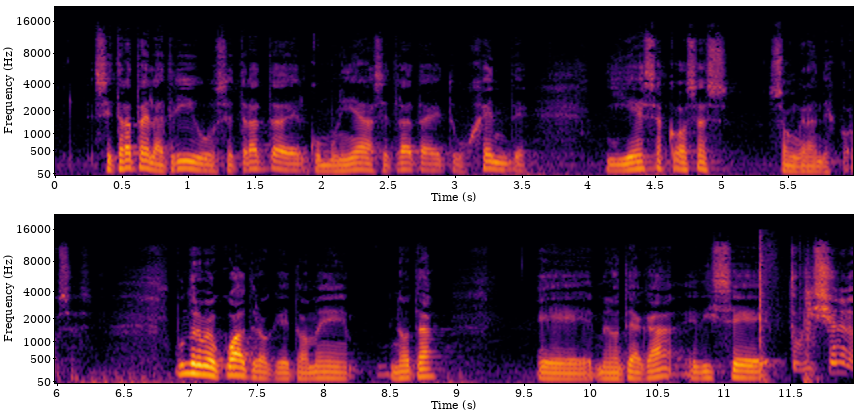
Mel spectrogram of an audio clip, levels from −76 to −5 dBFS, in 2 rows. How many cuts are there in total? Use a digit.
2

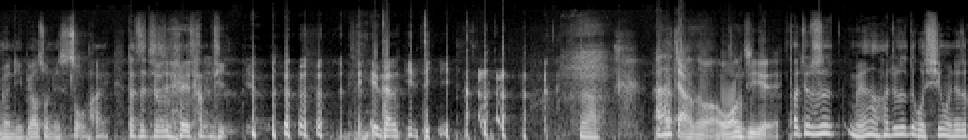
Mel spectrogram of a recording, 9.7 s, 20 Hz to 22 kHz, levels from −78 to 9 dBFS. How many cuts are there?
1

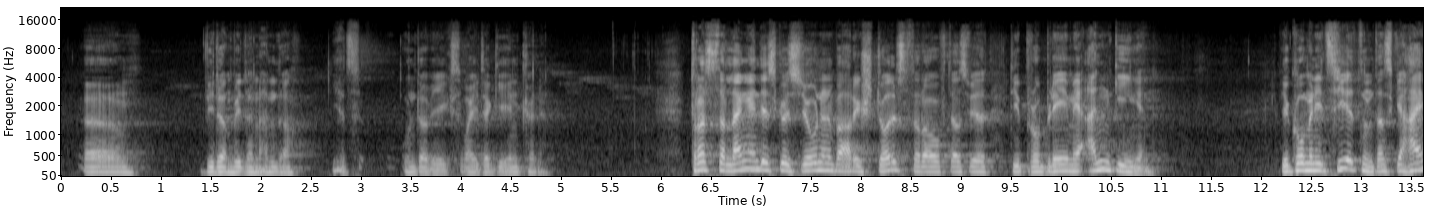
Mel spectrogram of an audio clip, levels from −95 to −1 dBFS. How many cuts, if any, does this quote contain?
0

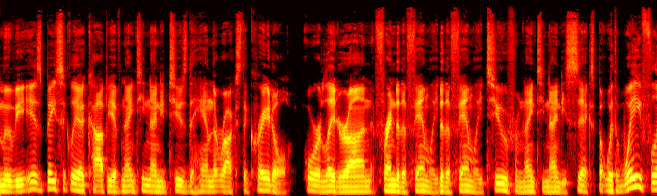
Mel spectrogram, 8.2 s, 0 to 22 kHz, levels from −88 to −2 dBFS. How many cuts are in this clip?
1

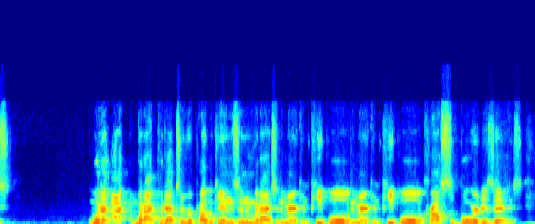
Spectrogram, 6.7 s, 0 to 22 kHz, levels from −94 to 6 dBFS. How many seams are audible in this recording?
2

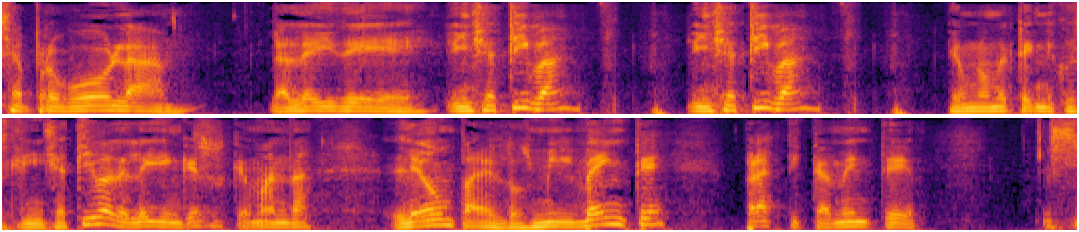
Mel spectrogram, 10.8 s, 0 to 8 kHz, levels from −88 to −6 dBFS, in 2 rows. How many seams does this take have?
2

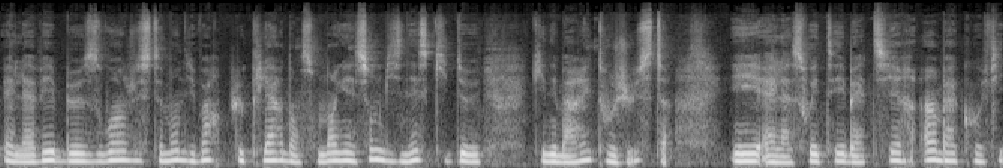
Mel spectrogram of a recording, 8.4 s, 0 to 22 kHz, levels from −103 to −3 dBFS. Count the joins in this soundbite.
0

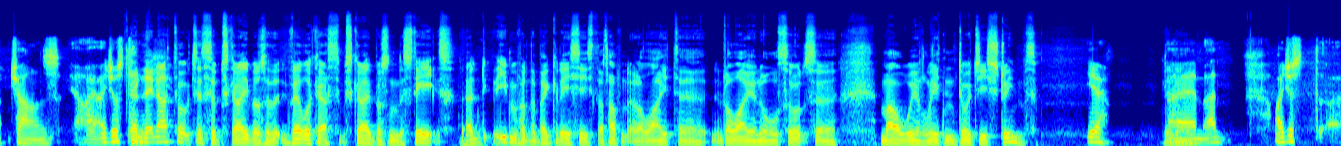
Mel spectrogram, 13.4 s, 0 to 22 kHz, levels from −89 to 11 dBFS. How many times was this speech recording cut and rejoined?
0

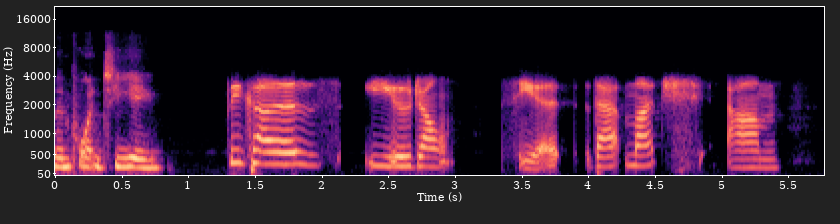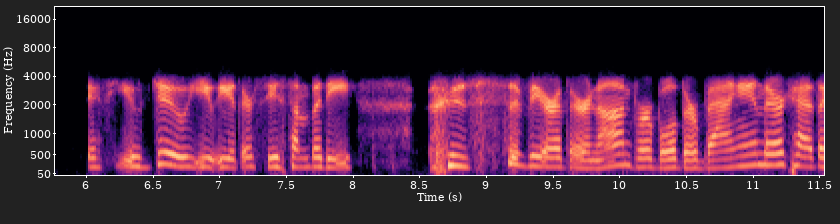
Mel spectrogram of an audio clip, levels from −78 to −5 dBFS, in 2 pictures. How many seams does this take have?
1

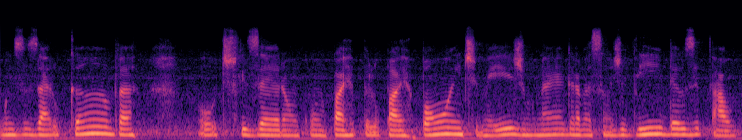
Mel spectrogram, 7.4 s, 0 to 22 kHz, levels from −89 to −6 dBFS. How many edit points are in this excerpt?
0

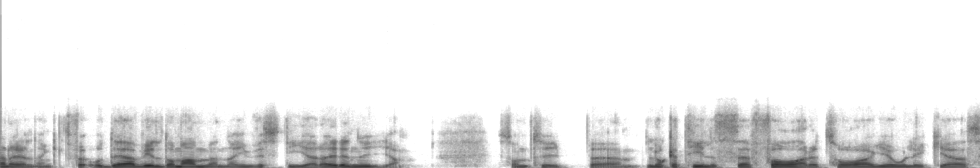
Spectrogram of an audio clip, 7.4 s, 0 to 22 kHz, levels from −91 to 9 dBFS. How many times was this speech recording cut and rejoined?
0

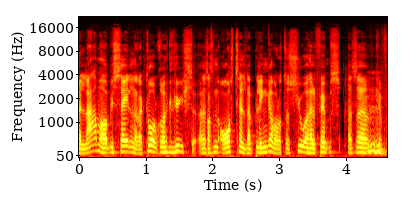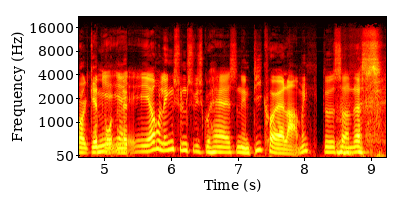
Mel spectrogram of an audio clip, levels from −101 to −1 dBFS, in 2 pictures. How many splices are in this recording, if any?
4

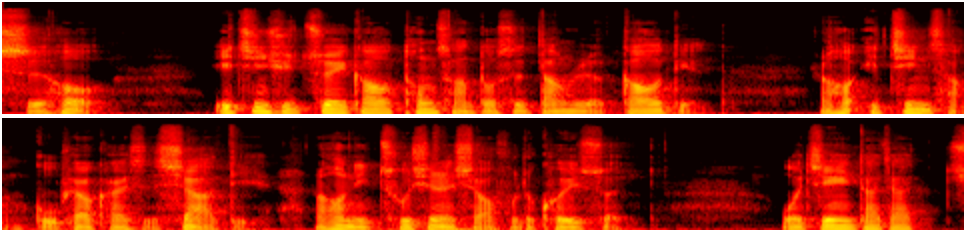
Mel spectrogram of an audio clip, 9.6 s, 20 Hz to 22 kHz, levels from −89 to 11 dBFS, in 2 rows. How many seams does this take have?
0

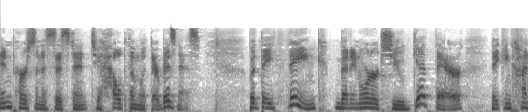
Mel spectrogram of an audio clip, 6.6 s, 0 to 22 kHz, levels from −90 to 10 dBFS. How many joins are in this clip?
1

